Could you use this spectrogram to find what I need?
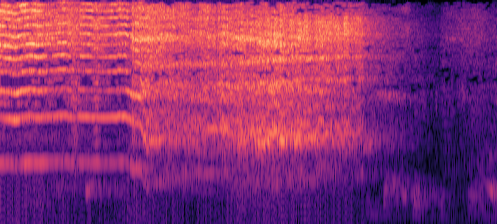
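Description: Air rushes out of a balloon with a loud hiss.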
